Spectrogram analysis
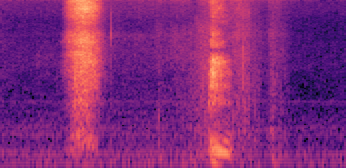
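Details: Tired person with allergies, tissue-induced uncovered sneeze: a breathy intake buildup followed by one loud, explosive sneeze in a quiet room.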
